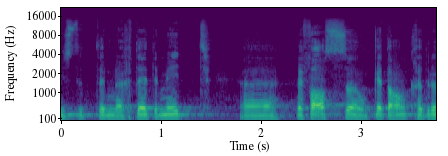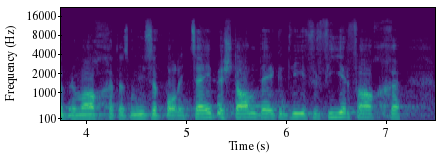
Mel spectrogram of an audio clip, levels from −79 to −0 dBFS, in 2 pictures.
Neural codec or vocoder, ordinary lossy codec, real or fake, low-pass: none; none; real; 14.4 kHz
